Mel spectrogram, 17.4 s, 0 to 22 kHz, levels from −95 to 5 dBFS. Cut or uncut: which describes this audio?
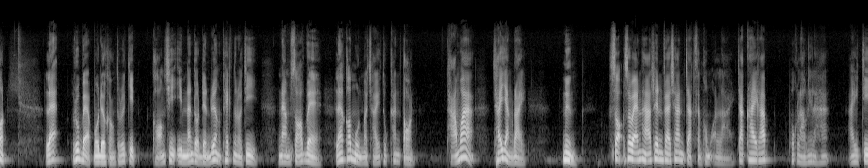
uncut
